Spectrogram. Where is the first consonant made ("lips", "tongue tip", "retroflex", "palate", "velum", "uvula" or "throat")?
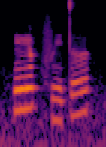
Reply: uvula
